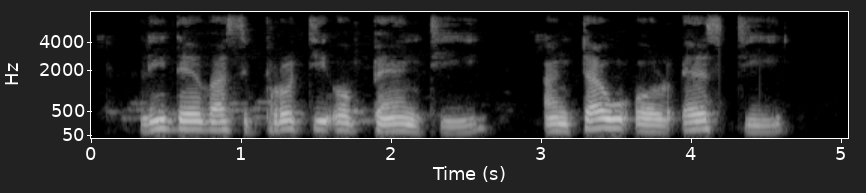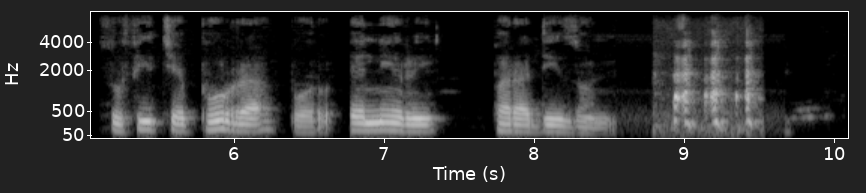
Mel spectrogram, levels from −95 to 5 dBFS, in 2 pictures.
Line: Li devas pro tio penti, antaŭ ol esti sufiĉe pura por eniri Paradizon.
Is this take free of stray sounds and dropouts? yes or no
no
